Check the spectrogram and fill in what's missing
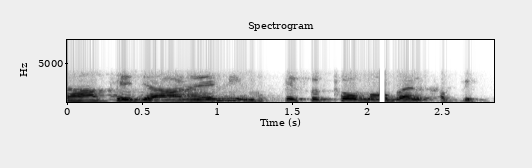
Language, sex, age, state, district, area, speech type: Sindhi, female, 30-45, Gujarat, Junagadh, rural, conversation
